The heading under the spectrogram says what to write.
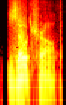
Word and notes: zoetrope: American English

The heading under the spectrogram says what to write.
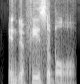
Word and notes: indefeasible: American English

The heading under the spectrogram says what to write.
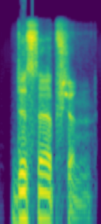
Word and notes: Discerption: British English

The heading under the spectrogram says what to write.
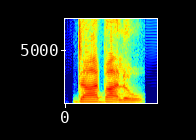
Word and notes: diabolo: Indian

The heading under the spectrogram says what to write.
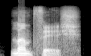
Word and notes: lumpfish: British English

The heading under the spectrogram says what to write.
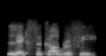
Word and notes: lexicography: Indian

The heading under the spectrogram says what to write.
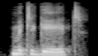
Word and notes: mitigate: Indian

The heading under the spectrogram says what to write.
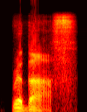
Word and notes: rebuff: British English

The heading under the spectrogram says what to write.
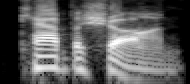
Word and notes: cabochon: American English

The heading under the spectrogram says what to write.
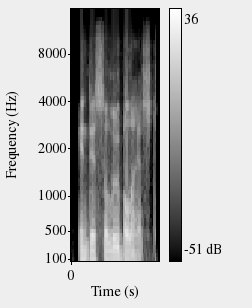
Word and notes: indissolubilist: American English

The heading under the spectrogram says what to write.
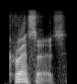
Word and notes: cresset: British English

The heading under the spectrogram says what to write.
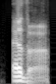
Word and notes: ether: British English

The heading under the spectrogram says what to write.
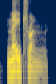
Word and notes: matron: British English

